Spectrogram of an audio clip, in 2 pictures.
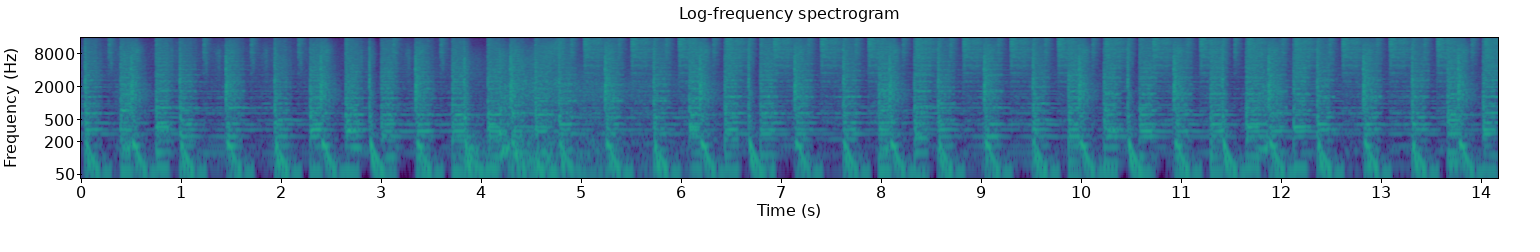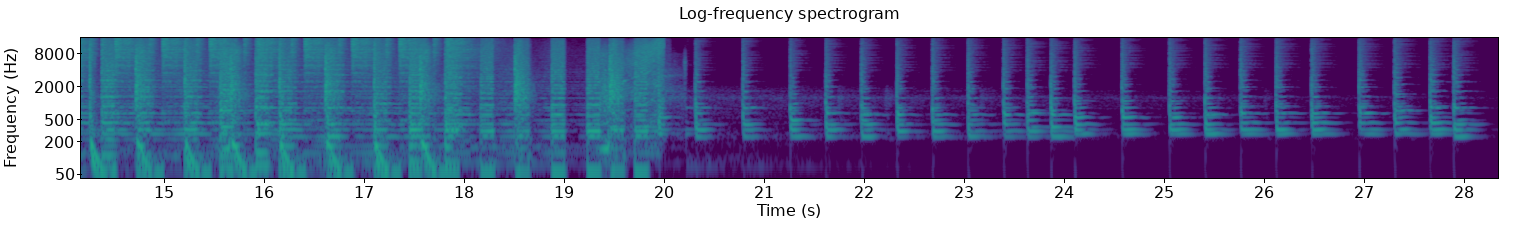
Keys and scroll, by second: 10.8 ctrl+a, 22.1 ctrl+a.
